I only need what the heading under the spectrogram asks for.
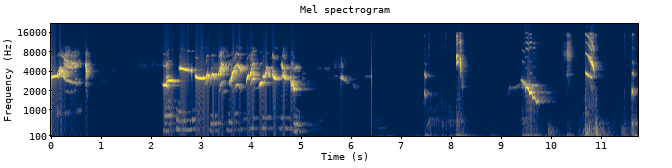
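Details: Oriental magpie-robin female calling to provoke males into singing: a dense burst of varied high chirps and warbles from two to five seconds, then scattered sharp downward clicks and short notes.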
